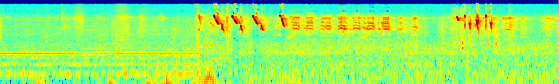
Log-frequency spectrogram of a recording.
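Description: A small songbird calling: a quick series of about five sharp, falling chirps, then a rapid warbling twitter, then another quick run of chirps. The first three seconds hold only a faint steady hum.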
